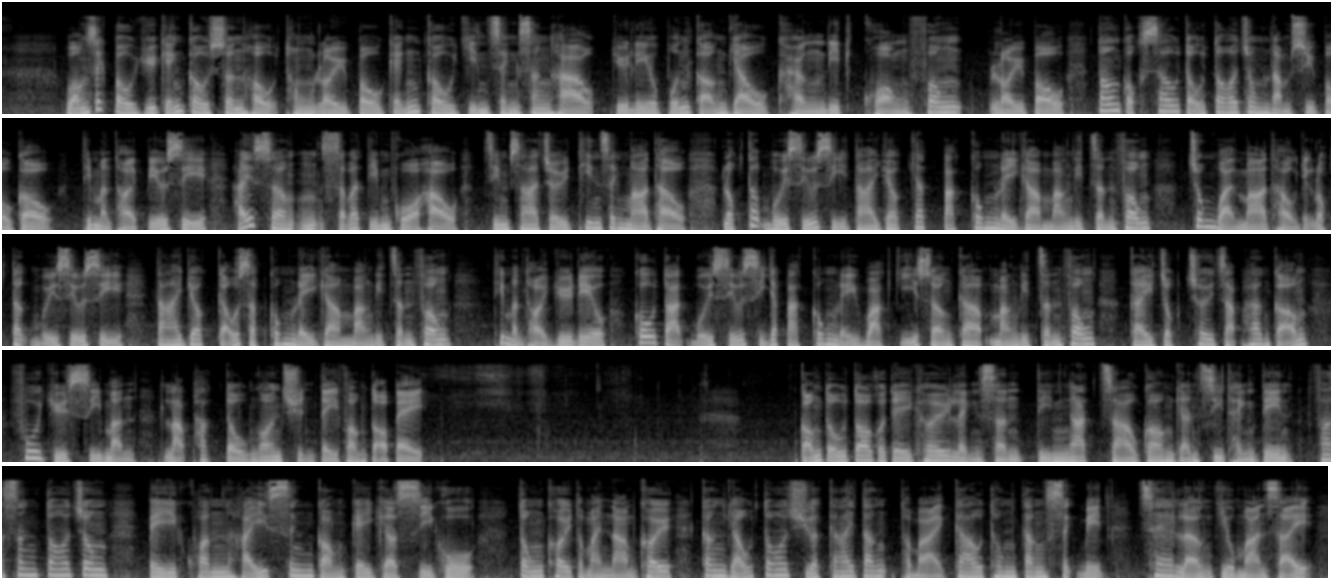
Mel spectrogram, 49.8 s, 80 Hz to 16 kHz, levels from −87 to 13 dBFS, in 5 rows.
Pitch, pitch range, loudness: 125 Hz, 110-150 Hz, -24 LUFS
